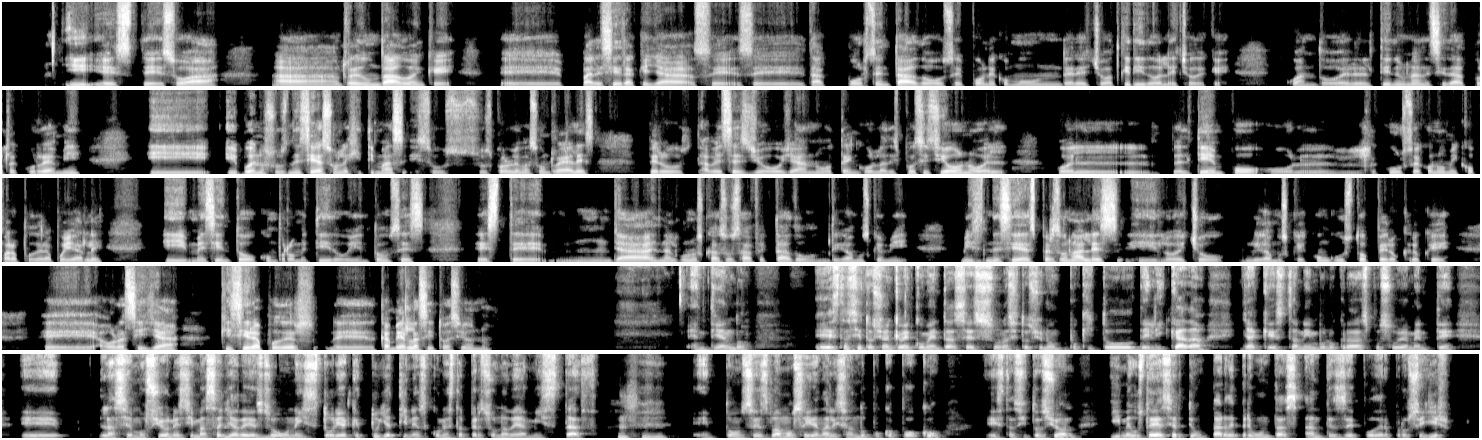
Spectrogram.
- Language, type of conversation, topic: Spanish, advice, ¿Cómo puedo equilibrar el apoyo a los demás con mis necesidades personales?
- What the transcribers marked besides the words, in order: none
